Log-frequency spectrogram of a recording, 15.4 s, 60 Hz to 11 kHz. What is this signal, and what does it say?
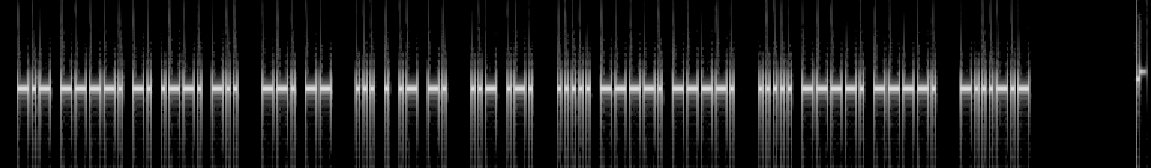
Morse code, heard as a keyed tone, about 25 wpm, 690 Hz. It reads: K9NPD GM SEAN UR 599 599 <BK>
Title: SOTA QSO Practice 25wpm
